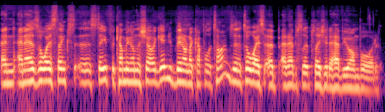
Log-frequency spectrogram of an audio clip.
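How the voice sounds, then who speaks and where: A man with a somewhat high voice hosts a casual live show over a call. He speaks politely, with a halting delivery. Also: darkish tone. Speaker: host. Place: remote video call.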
